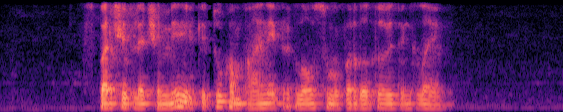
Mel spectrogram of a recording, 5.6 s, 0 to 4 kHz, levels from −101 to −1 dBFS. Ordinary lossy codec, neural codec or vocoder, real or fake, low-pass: AAC, 24 kbps; codec, 44.1 kHz, 7.8 kbps, DAC; fake; 3.6 kHz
